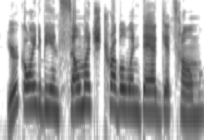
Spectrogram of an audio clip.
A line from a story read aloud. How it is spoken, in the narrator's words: we shouted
